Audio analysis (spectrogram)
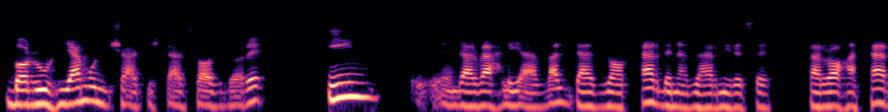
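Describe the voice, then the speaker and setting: Gravelly man on a tinny dry line. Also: mid-range voice, dry recording. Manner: hesitant, searching for words. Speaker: host. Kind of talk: conversational discussion.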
